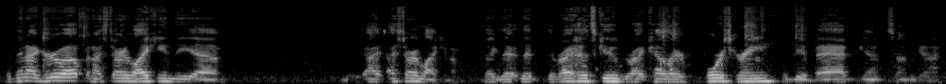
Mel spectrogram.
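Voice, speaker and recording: A man's voice: mid-range voice, normal speed, a little hiss or hum. Rambling man in his thirties. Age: 30s. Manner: rambling, restarts a lot. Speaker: livestream host. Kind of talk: casual chat. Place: at home. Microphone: laptop.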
